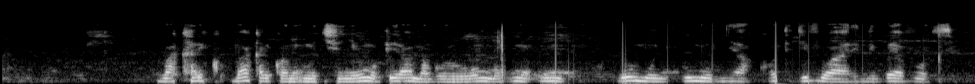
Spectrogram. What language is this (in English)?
Kinyarwanda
